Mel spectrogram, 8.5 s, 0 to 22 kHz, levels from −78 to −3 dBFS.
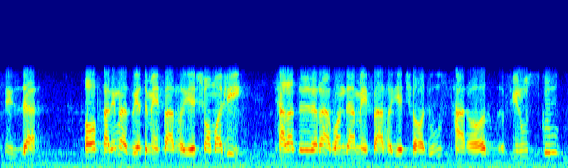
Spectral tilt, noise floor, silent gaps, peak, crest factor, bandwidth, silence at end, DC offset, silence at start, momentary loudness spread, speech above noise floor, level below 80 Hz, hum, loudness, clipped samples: -1 dB/octave; -44 dBFS; none; -8 dBFS; 18 dB; 4.6 kHz; 0 s; under 0.1%; 0 s; 8 LU; 20 dB; -48 dBFS; none; -24 LUFS; under 0.1%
